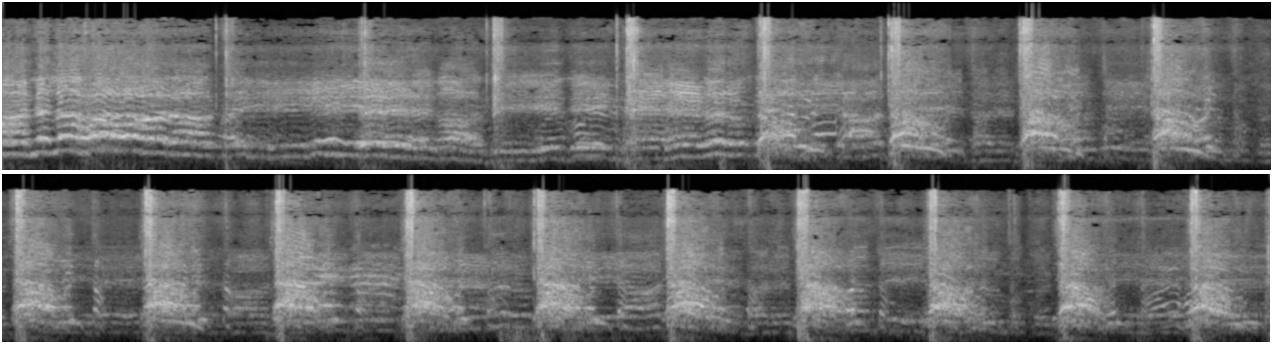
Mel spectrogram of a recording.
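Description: A crowd of men chanting a noha in unison. From about five seconds in, matam joins it: hands slapping bare chests in a steady beat of about one heavy slap a second, with lighter slaps between, in time with the chant.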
